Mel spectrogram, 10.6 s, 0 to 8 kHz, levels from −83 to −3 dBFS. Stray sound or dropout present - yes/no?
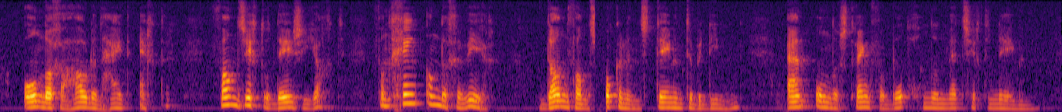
yes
